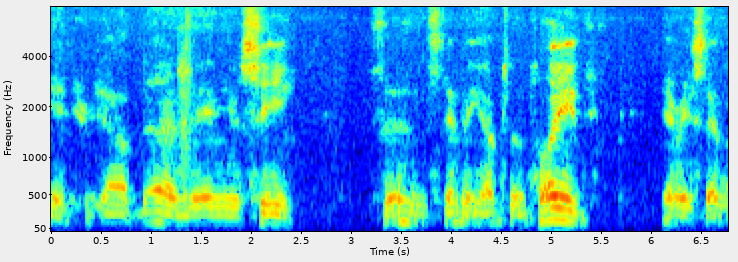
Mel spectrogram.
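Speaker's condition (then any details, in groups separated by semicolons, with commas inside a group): Parkinson's disease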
